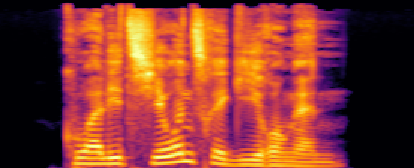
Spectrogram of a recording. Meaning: plural of Koalitionsregierung
- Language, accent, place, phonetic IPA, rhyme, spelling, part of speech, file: German, Germany, Berlin, [koaliˈt͡si̯oːnsʁeˌɡiːʁʊŋən], -oːnsʁeɡiːʁʊŋən, Koalitionsregierungen, noun, De-Koalitionsregierungen.ogg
